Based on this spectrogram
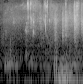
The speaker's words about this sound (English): It's dark chocolate. I'm gonna start calling you guys the chocolate connoisseurs. I like it. A little strong, but I mean, it's dark. It's supposed to be. Tastes like hot cocoa.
